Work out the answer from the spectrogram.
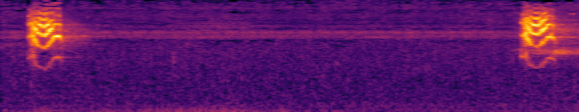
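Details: A female double-collared seedeater calls to stir a male into song. There are two short, very high, twittering call bursts about three seconds apart, with a steady faint high tone in between.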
